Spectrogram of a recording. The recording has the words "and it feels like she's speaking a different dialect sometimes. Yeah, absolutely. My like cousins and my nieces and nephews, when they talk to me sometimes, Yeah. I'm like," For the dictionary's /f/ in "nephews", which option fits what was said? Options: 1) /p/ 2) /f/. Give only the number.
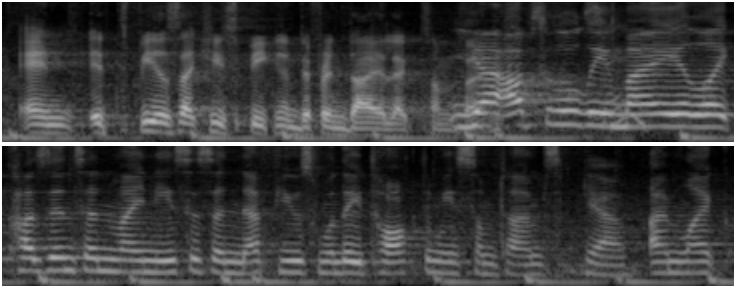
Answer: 2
